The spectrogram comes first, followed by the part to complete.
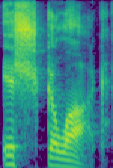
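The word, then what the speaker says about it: Xcalak: up past uh north of cancun so that's ish galak now uh ishgalak takes a little bit more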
